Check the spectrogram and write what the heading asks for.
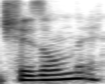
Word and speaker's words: Chisholm: I'm with Henry Chisholm.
